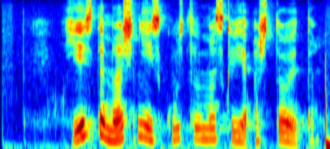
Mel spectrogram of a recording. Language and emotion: Russian, neutral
